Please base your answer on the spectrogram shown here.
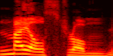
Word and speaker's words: maelstrom: So apparently in Britain they pronounce it Maelstrom. Maelstrom. But I think if they're making fun of you now, John, with whatever you're doing, tomorrow try Maelstrom.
